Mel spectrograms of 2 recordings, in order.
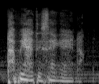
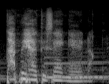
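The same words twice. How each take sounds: Both takes have the same delivery.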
